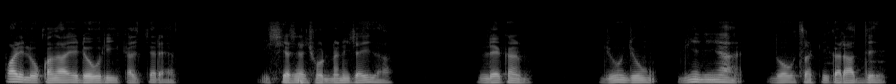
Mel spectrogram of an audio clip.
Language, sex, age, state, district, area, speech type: Dogri, male, 60+, Jammu and Kashmir, Udhampur, rural, spontaneous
